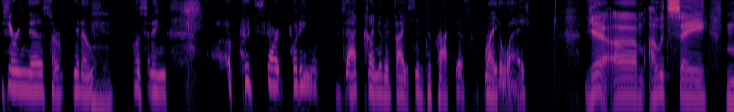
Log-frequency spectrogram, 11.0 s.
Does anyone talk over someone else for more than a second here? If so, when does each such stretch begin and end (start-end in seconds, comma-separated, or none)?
none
